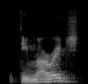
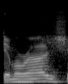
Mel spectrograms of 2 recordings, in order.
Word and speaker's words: demurrage: as well like um how do you pronounce it demurrage di mirage uh yeah demarrage yeah emerge these fees that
